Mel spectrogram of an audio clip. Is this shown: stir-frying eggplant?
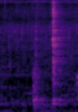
yes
